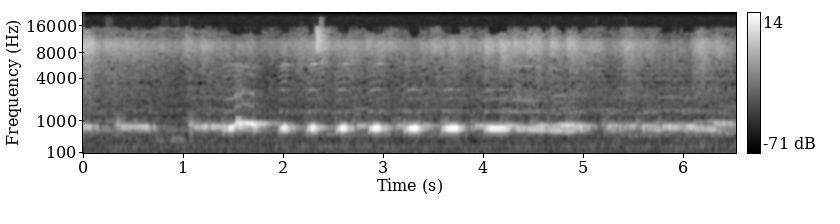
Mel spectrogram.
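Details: Zebra dove calling at night on 10 March 2021: a steady run of about eight mellow, rhythmic cooing notes at even pitch, rising to a clear repeated burst in the middle, with a soft low hum underneath.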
